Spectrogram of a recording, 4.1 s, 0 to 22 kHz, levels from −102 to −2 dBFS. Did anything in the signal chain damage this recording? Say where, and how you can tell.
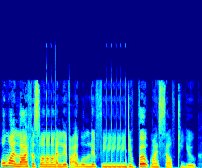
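Yes. At the driver or buffer stage there's a repeated buffer: a roughly 93 ms chunk stutters from 0.93 to 1.12 s (two extra plays) and again from 2.14 to 2.51 s (four), consistent with a 4096-sample buffer.

There's also a sudden gain jump from 2.66 to 2.76 s. Sound and background drop together by about 10 dB, likely a digital gain step applied with no ramp.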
